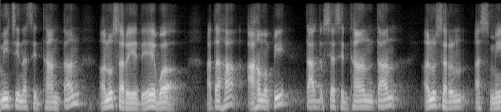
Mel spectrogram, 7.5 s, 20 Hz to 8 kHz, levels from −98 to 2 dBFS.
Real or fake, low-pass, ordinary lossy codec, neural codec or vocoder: fake; 7.2 kHz; none; codec, 16 kHz, about 1 kbps, DyCAST, with the encoder's durations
